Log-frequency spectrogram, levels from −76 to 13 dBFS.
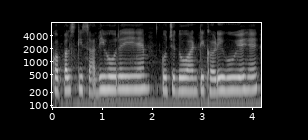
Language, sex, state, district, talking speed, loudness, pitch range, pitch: Hindi, female, Gujarat, Gandhinagar, 170 wpm, -15 LUFS, 215-230 Hz, 220 Hz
